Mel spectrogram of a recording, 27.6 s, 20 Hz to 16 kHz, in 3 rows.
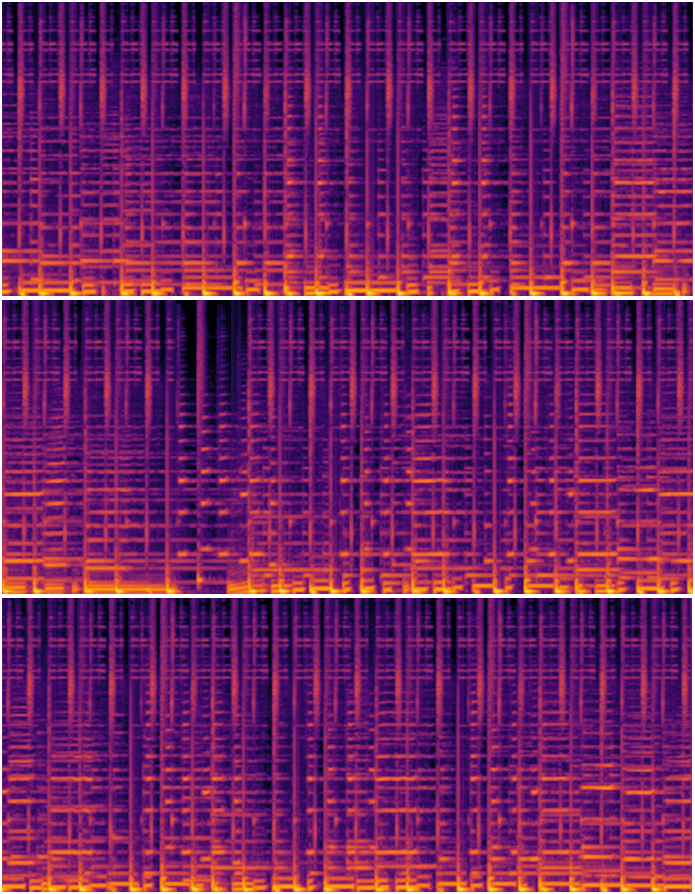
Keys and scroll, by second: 27.5 ctrl+t.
